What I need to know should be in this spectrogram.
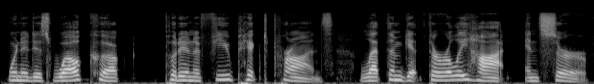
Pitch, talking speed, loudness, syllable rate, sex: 180 Hz, 180 wpm, -19 LUFS, 4.7 syllables/s, female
